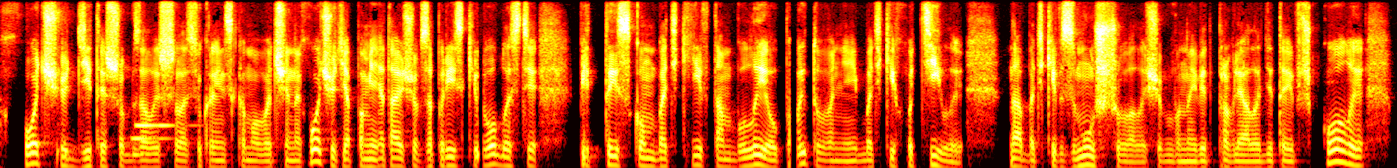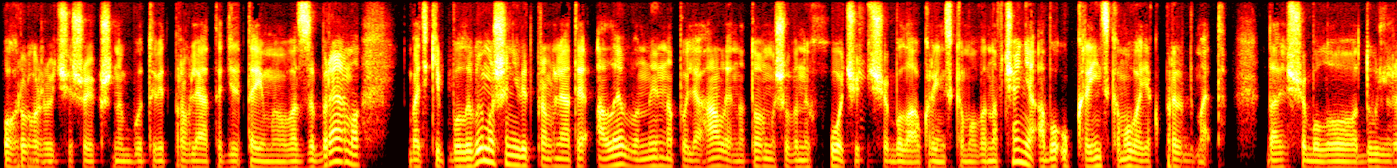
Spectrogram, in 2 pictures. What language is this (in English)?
Ukrainian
